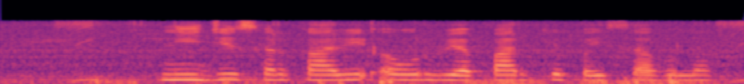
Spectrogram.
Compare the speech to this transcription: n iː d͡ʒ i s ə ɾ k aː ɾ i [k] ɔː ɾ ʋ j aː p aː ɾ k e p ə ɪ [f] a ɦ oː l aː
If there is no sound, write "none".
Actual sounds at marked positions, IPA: ʔ, s

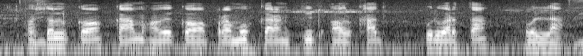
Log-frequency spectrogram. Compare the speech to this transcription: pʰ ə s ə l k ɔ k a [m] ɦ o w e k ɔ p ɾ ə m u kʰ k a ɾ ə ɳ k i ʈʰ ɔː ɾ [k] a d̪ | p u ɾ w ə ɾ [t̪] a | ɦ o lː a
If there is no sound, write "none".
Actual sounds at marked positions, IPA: m, kʰ, t̪

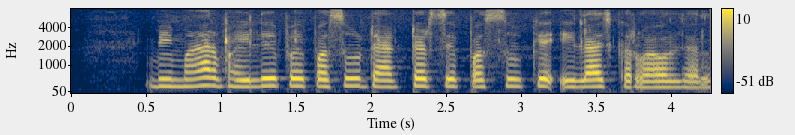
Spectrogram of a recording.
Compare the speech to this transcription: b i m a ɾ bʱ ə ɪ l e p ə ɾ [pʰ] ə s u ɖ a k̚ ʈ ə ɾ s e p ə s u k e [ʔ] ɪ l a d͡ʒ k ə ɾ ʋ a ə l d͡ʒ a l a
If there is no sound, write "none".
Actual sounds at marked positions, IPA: p, ʔ

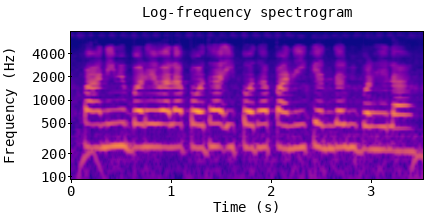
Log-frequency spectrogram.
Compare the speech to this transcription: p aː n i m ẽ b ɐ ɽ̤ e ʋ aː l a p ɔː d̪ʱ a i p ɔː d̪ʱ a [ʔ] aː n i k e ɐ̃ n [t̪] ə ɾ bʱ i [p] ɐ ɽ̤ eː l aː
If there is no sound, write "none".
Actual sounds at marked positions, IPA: p, d̪, b

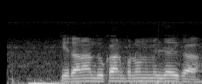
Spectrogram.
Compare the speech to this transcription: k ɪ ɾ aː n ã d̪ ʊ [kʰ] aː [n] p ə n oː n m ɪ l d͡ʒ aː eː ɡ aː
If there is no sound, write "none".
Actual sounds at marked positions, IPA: k, n

